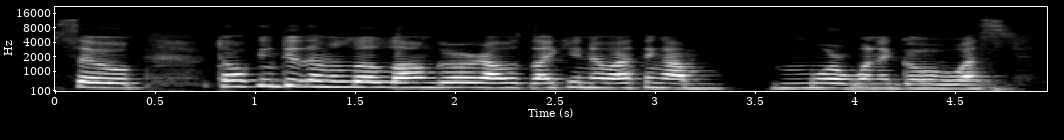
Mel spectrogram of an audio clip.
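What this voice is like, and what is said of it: Noticeable non-native accent. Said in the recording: “they're going to pick on my accent and they're going to be like, I don't understand what you're saying”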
